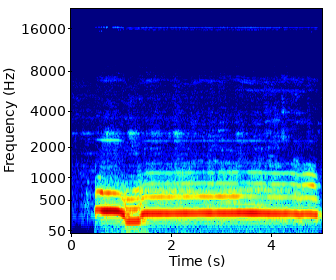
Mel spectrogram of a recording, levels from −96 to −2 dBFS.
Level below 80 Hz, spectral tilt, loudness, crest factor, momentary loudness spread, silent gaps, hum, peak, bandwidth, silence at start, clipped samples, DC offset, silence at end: -64 dBFS; -13.5 dB/octave; -16 LUFS; 12 dB; 9 LU; none; none; -4 dBFS; 2.4 kHz; 0.5 s; under 0.1%; under 0.1%; 0.05 s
